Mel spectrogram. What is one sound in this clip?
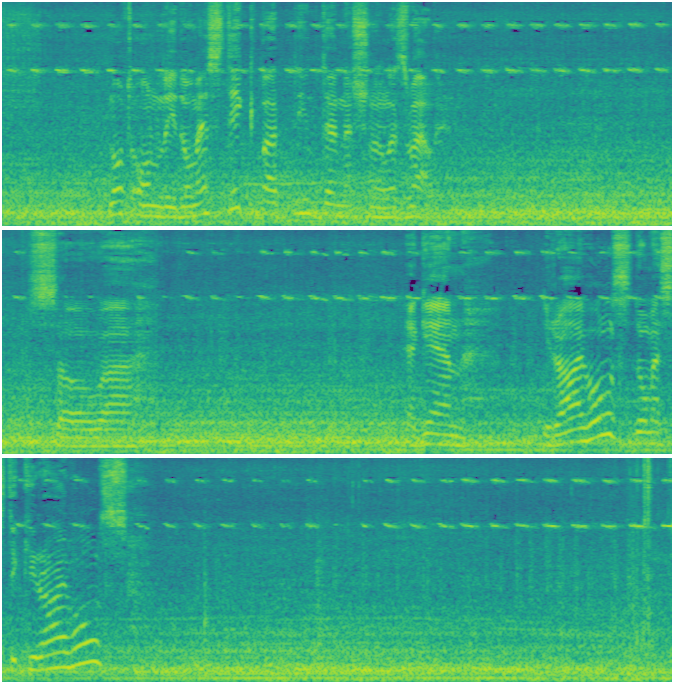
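A car engine hums steadily as tyres roll along a road.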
